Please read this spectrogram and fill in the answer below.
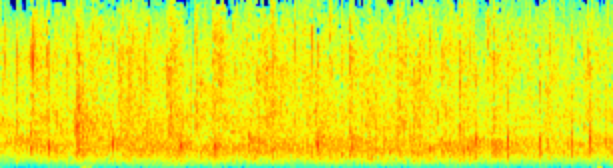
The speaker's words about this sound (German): Und einen schönen Applaus für ihn.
